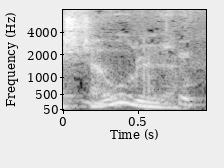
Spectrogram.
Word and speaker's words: Saoul: C'est-à-dire que le grec traduit Saoul, Saoul, mais parce qu'ils ne savent pas dire ch, hein, ils ne savent pas le prononcer correctement. Sinon, ils diraient Shaoul, ça aurait été encore plus juste.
